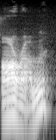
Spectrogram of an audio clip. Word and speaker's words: AREM: AREM was later revealed to be pronounced AREM, as in RM, initials for Robert Mitchell.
